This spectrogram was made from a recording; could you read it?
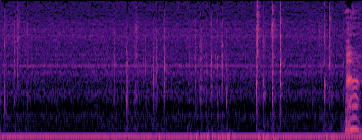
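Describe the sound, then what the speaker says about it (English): Typing on a computer keyboard while formatting a file as an eBook: a quiet, irregular patter of key clicks in scattered bursts over a steady low hum, close and soft, with no talking. "So I just type out the basic hyperlink just to show you an example"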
